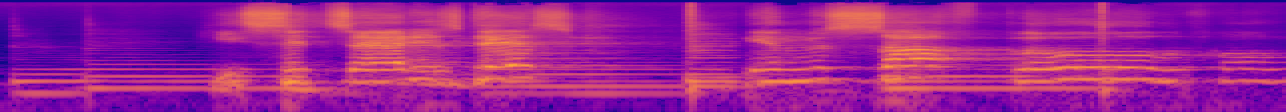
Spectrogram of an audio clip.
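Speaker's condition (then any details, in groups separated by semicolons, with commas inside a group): No condition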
